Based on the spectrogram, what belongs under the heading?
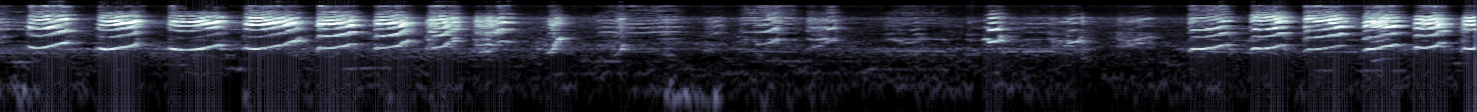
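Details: Butcherbird chicks in the wild in Australia scream for food during feeding by their parents: a steady series of shrill, rising squeals, a quieter stretch midway, then loud calling resumes.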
